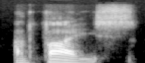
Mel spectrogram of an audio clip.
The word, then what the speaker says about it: advice: attention to this letter because if it is a noun is with the letter c advice and as a verb is advice so the pronunciation changes as well as the letter this one is with the letter S and this one is with the letter z advice advise so what's the adjective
